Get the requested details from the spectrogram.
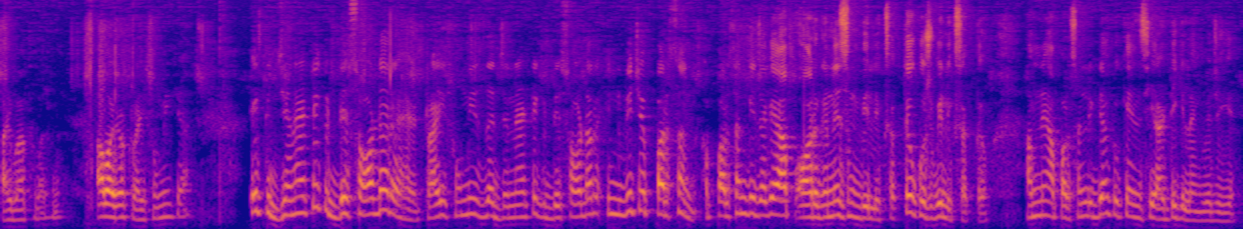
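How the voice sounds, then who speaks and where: A woman teaching biology for an exam-prep class, reading English definitions slowly and explaining them in Hindi, asking the class questions and answering them herself. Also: lowish voice, warm tone. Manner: addresses students as "beta". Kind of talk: online coaching lecture in Hindi mixed with English terms.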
